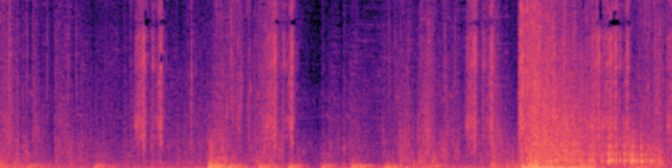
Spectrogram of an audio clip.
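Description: Building pieces snap into place with quick hollow knocks.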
